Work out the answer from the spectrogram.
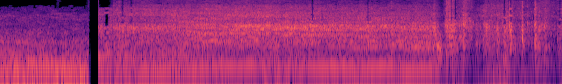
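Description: A car engine revving hard, its pitch rising and holding, with the wheels spinning in mud. The revving drops off about four and a half seconds in, followed by a few knocks. Before this, about a second of engine and road noise from inside a moving car cuts off abruptly.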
